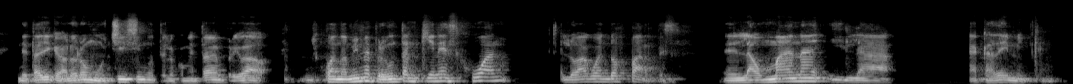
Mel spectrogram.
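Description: A man talks at a moderate pace with medium pitch. His pitch swings very widely. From Venezuela, Barinas. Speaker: motivational speaker. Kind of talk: interview. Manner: animated.

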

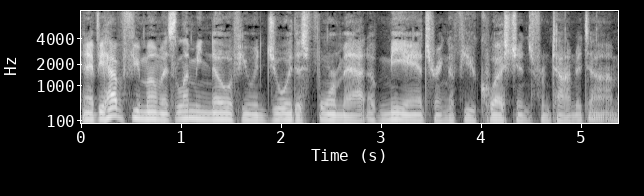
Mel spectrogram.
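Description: In a North Carolina accent, a man with a dark, mellow tone and a fairly low pitch talks at a very fast pace with hardly any pauses. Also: ordinary pitch variation. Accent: North Carolina Southern. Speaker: podcast host and conservation director. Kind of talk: podcast interview, casual chat. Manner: halting, filler-heavy.

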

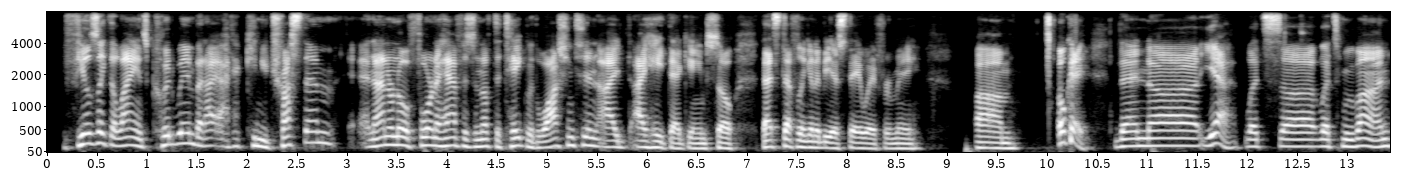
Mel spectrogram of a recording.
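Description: At a fairly quick pace, a man with a fairly high pitch and lively intonation speaks in an ordinary speaking voice against a quiet background. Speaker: sports betting podcast host. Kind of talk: casual chat. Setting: video show. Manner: casual, chatty.

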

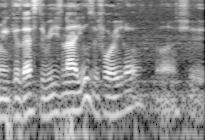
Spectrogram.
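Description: A man talks at a fairly quick clip, his voice carrying audible room echo. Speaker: podcast host. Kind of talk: casual monologue. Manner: fast; animated.

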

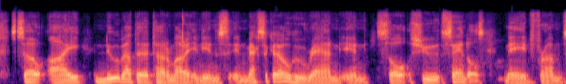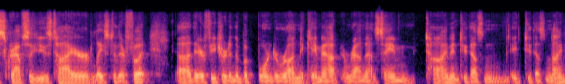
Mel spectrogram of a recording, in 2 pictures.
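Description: A man with a plain, everyday voice and a fairly low pitch talks at a moderate pace with hardly any pauses and ordinary pitch variation. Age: 50s. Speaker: shoe company founder and CEO. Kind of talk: interview conversation.

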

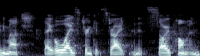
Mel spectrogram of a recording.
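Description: Medium pitch and moderate pacing from a man in an Australian accent. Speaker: podcast co-host. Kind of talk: casual chat.

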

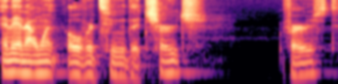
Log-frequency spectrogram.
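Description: Fairly slow pace from a male speaker. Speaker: solo podcaster recounting spiritual experiences. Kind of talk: personal storytelling monologue. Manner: halting, long pauses.

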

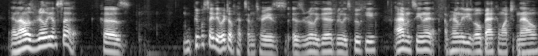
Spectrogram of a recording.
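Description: A man talks at a very fast pace with long, frequent pauses. His medium pitch shows ordinary variation. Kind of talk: casual chat.

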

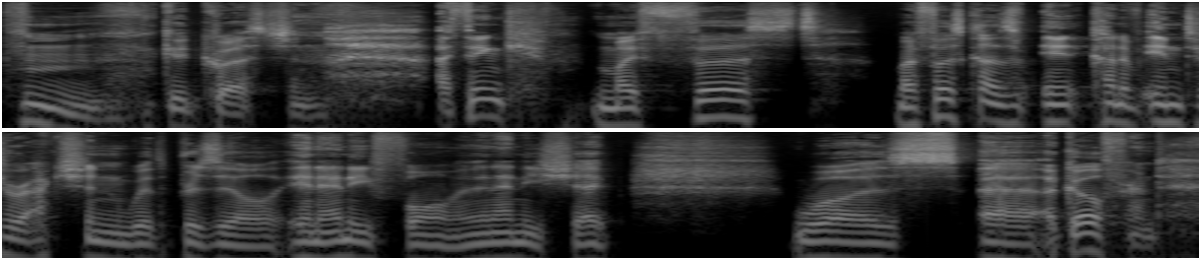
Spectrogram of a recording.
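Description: A man speaks at a fairly low pitch with lively intonation. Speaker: podcast editor. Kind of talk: casual interview conversation. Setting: remote call. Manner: fast talker.

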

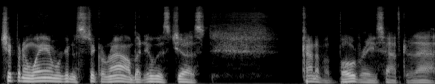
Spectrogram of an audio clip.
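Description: On a very clean recording with a silent background, a man talks fairly quickly in an ordinary speaking voice with ordinary pitch variation. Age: 40s. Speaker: baseball podcast co-host. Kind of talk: casual chat.

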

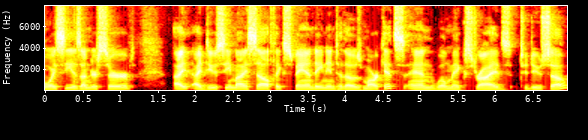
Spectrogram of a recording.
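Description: A medium-pitched man with a Californian accent, fairly even intonation, and a moderate pace, in a very clean recording with a silent background. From Southern California. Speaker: auctioneer. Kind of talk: interview.

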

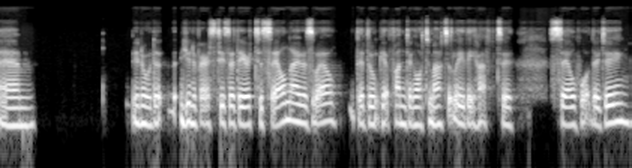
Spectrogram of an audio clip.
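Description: A woman with a Scottish accent speaks at a fairly low pitch in a dark, mellow tone and monotone, flat intonation. Her loudness stays very even, with long, frequent pauses. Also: moderate pace. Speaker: media company co-founder. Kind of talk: interview. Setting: remote call.

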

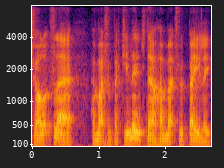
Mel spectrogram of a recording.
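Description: This is a man talking. He speaks with a British accent. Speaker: wrestling podcast host. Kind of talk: solo review monologue. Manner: halting.

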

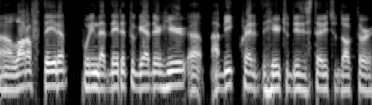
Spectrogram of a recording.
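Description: A bright, sharp voice with a Portuguese accent moves at a fairly quick pace, with hardly any pauses and flat, monotone intonation. The sound is dry and close with no echo, over a quiet background. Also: man, medium pitch for a man. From Brazil. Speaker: veterinary researcher. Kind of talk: interview. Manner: halting, frequent fillers.

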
